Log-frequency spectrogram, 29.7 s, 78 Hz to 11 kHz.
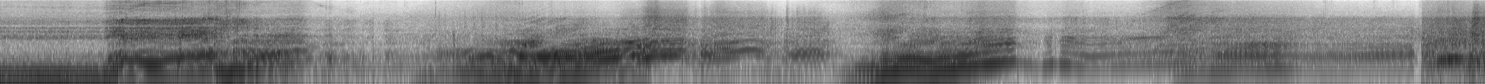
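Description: Supercar engines heard in turn. First a Ferrari 488 Spider's twin-turbo V8 held at steady revs. Then, after a cut, a Ferrari Enzo's V12 revving and accelerating away hard, its pitch climbing through each gear and dropping at every upshift. Another car comes in near the end.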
